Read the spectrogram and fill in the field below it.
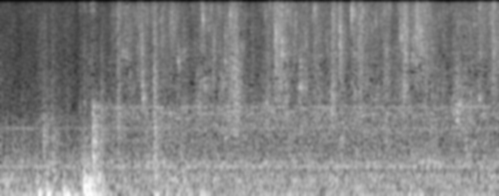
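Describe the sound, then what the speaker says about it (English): Cabbage is rinsed under a running kitchen tap, a soft steady stream of water with a few splashy bursts near the start, fairly faint and with no talking. "So I'm just going to give this stuff a rinse."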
